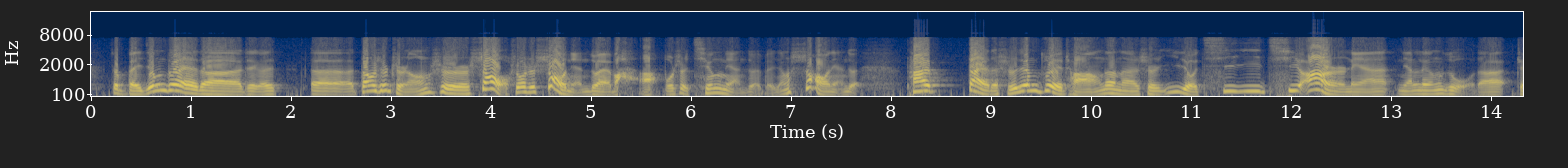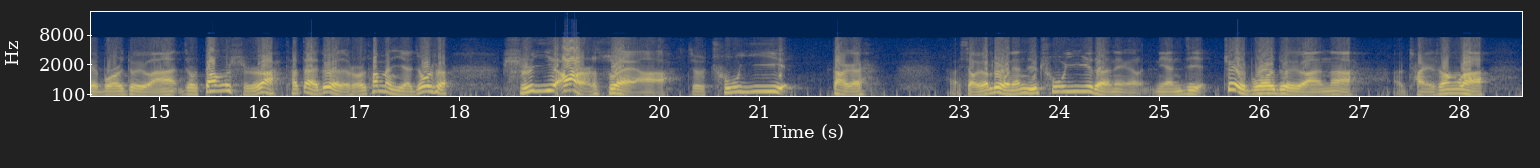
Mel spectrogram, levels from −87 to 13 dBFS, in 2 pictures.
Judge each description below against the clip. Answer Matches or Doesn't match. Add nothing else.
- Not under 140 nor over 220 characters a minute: Matches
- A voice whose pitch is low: Doesn't match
